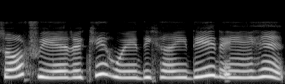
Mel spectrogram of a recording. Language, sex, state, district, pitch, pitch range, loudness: Hindi, female, Himachal Pradesh, Shimla, 325 Hz, 315-360 Hz, -11 LUFS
